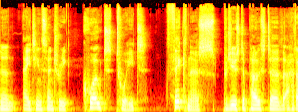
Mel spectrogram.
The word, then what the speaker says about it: Thickness: I swear I didn't pick this story for the names, but Captain, it's actually Thickness, E-S-S-E. And you're always saying, Captain Thickness, it's Thickness. Pronounce it Thickness, please.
